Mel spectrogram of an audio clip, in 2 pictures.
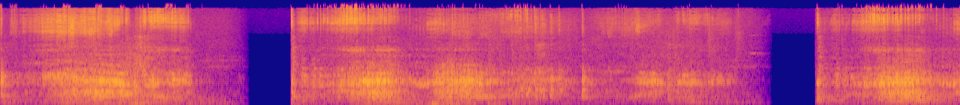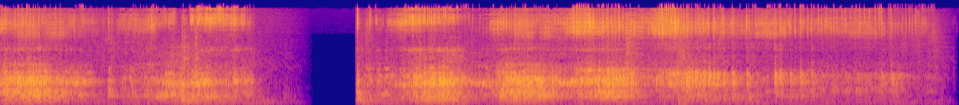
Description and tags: Automatic glass door at an airport terminal opening and closing, noisy bearings.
